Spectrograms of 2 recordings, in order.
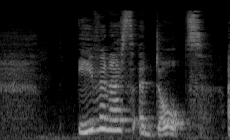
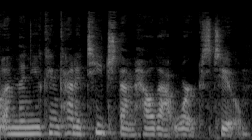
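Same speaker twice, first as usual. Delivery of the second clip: ordinary delivery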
